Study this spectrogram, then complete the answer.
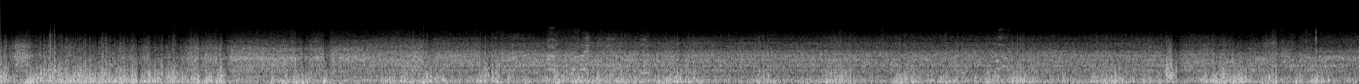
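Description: Tyres roar steadily on a road from a moving car.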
